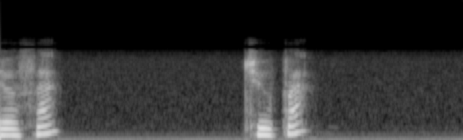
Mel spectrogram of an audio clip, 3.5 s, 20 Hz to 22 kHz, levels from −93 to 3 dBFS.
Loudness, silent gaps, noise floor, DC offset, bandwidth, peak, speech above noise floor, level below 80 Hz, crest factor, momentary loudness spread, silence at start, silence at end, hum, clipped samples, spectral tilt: -17 LUFS; none; -49 dBFS; 1%; 5.2 kHz; -2 dBFS; 35 dB; -54 dBFS; 18 dB; 10 LU; 0 s; 1.15 s; 50 Hz at -45 dBFS; under 0.1%; -5 dB/octave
